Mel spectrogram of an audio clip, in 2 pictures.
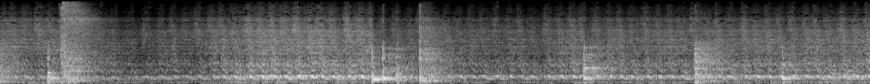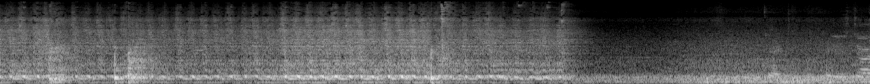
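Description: A 383 stroker small-block engine for an '82 S10, mounted on a DIY run stand, cranks on its starter with a steady mid-pitched churn that runs for about fourteen seconds before stopping, with voices nearby.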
